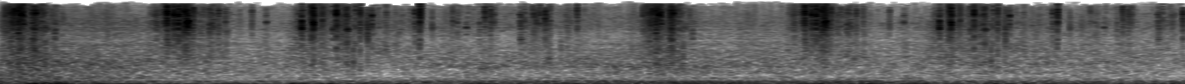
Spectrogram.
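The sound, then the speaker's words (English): Dry, yellow-white grass stems crackle and snap underfoot in an irregular walking rhythm on a blustery morning, sharp crisp bursts over a steady low rumble of wind. No one speaks. “I can hear the wind rustling, the stems crackling beneath my feet, and the waves crashing on the beach.”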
